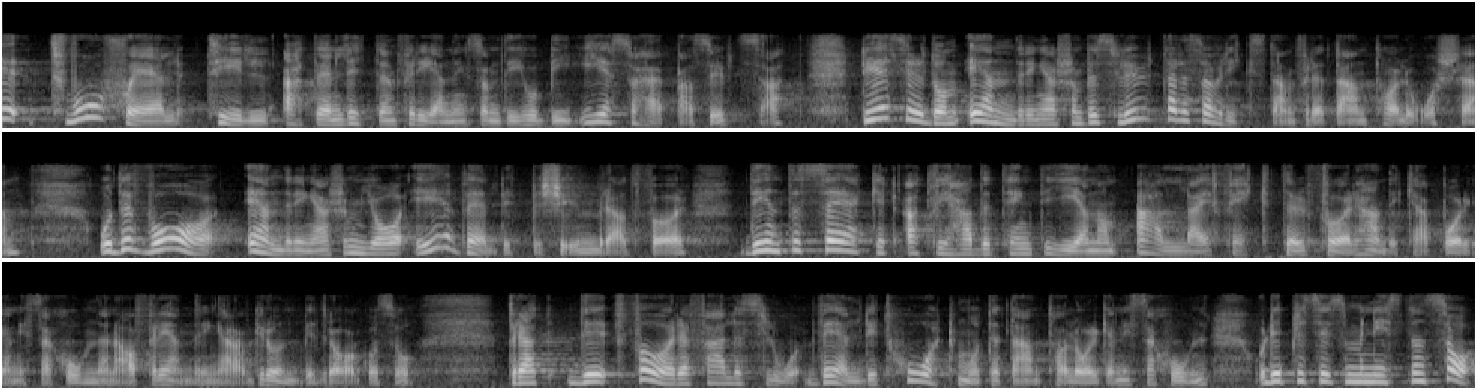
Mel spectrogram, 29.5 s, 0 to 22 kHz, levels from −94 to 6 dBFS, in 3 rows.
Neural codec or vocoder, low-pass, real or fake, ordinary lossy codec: none; 7.2 kHz; real; none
